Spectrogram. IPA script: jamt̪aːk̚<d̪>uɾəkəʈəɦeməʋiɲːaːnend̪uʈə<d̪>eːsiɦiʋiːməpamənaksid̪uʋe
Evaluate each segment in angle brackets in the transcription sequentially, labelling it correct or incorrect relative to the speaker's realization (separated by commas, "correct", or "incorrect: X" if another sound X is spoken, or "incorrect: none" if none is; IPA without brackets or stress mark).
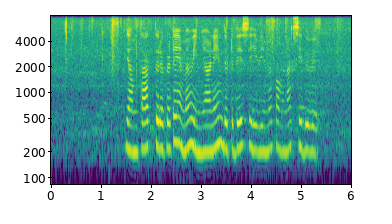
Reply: incorrect: t̪, correct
